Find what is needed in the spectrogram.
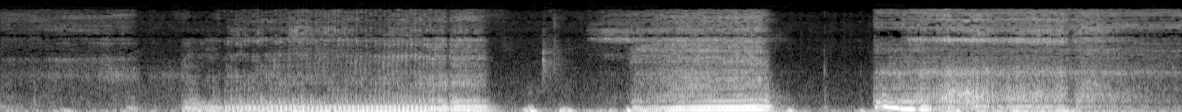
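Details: Dog asleep and snoring loudly: low, rumbling snores with each breath, some fluttering and pitched; dog snoring.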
